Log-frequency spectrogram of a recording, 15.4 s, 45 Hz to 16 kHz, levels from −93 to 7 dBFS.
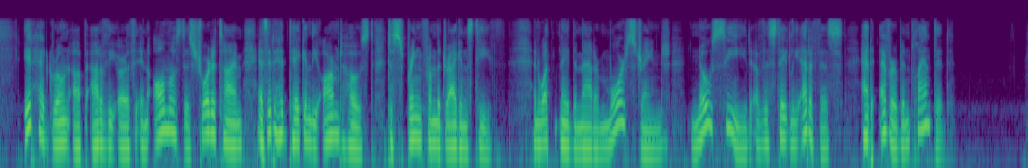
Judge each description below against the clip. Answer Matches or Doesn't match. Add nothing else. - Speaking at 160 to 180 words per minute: Matches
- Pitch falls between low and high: Doesn't match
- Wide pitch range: Matches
